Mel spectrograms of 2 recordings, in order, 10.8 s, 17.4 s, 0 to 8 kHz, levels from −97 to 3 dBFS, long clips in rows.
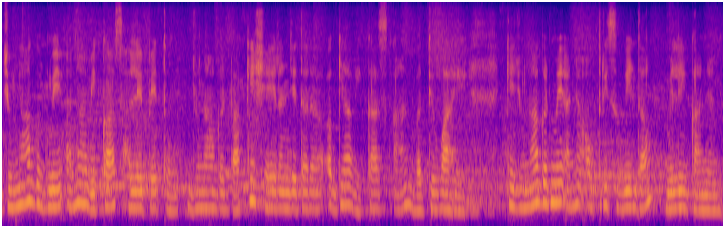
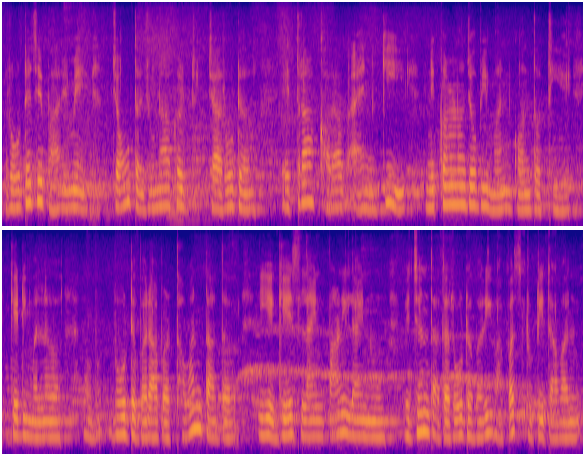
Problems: constant background noise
